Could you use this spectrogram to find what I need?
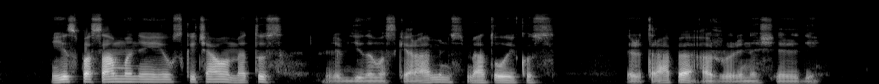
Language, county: Lithuanian, Alytus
